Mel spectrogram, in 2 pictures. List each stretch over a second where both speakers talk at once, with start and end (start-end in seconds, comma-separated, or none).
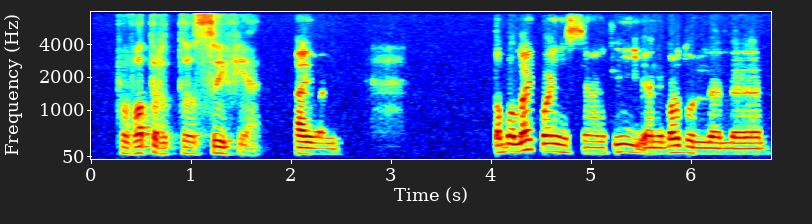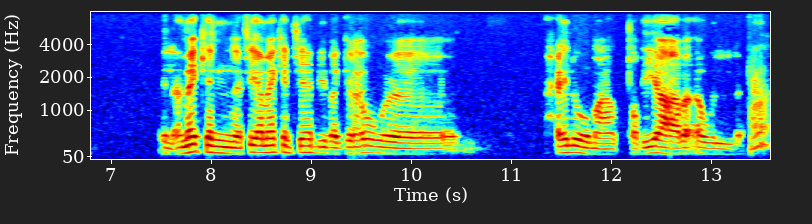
none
